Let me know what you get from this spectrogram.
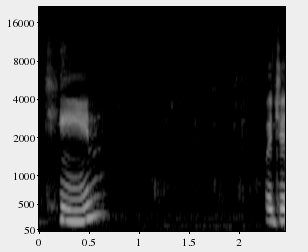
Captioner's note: papers rusting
